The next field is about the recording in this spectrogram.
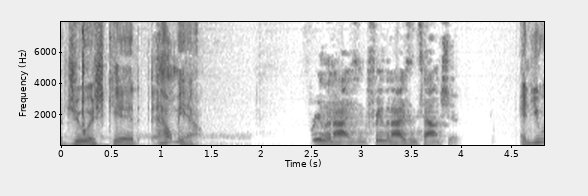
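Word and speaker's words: Frelinghuysen: name I'm a Jewish kid help me out Freeland heisen Freeland heisen Township and you were the mayor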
